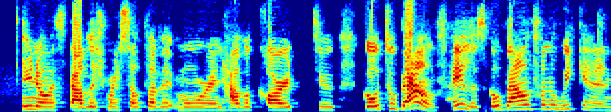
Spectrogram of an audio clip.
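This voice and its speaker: A woman with a Venezuelan accent speaks at a high pitch. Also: moderate pace. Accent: Venezuelan Spanish accent, noticeable. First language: Spanish. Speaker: photographer. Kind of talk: interview conversation. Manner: energetic; hesitant, many fillers.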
